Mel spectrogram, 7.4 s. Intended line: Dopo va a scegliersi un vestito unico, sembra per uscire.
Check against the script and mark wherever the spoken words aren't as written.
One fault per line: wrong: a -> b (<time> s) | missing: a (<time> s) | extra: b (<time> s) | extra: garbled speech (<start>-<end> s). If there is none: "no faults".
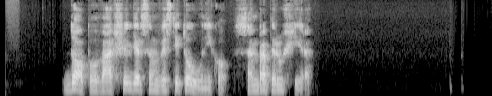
no faults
